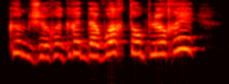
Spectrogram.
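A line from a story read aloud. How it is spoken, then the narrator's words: Exclaimed. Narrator (French): s'exclamait Alice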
